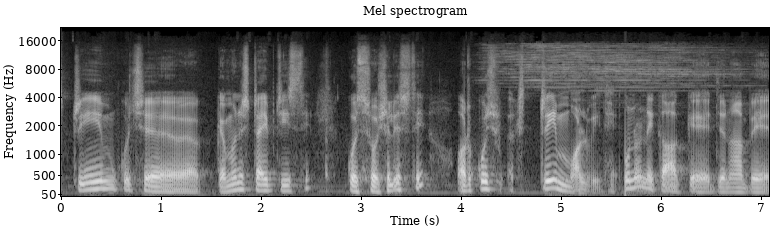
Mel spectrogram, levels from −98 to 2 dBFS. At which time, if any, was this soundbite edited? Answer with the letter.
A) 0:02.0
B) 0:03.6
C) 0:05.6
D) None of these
C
